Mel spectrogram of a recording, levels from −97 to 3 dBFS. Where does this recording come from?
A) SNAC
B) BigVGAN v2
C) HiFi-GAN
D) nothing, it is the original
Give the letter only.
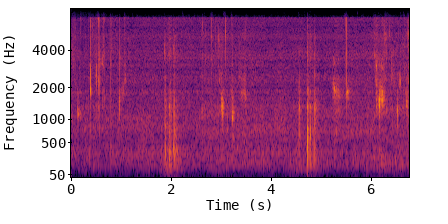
A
